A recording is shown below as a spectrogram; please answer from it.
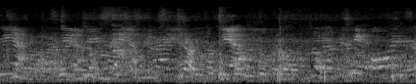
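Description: Several children's voices talking and calling out over one another in a large hall.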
